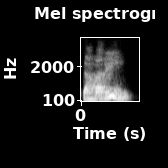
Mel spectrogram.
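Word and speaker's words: דברים: Still davarim, but the emphasis is going to be davarim and not davar. It's not davar, it's davarim.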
